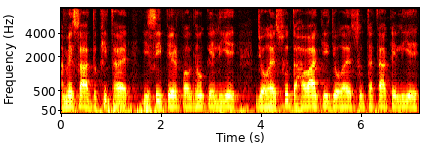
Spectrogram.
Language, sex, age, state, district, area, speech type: Hindi, male, 60+, Uttar Pradesh, Chandauli, rural, spontaneous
